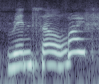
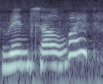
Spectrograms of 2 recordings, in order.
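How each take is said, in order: Both takes have the same delivery.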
